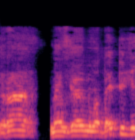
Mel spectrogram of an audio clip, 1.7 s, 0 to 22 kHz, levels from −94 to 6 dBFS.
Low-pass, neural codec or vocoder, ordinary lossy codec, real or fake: 9.9 kHz; codec, 44.1 kHz, 3.4 kbps, Pupu-Codec; MP3, 48 kbps; fake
